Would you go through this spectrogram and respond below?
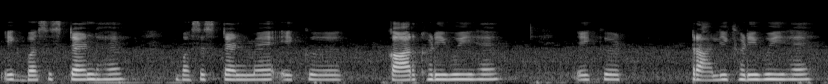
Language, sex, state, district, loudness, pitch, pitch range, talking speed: Hindi, female, West Bengal, Purulia, -20 LUFS, 230 Hz, 220-235 Hz, 125 wpm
